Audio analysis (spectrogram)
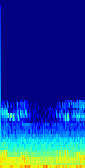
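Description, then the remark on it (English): A finger flicking a giant, chipped metal pipe among trees makes a few deep, booming thunks that echo off the surrounding trees, each followed by eerie, wavering ringing tones that echo and sweep like a whale call. “It echoes off of from every tree around you, that thunk, thunk, thunk, thunk, thunk, thunk, thunk.”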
